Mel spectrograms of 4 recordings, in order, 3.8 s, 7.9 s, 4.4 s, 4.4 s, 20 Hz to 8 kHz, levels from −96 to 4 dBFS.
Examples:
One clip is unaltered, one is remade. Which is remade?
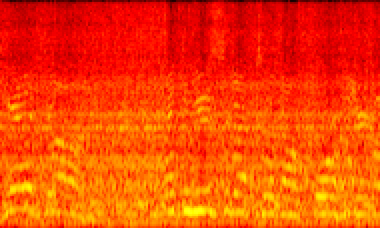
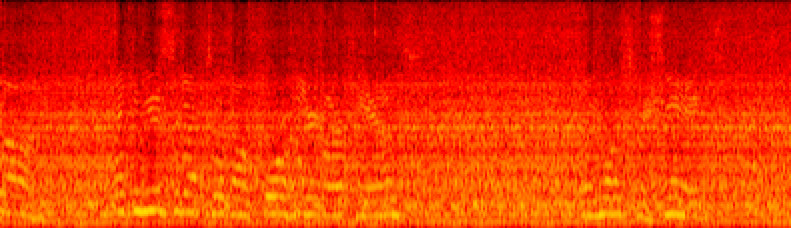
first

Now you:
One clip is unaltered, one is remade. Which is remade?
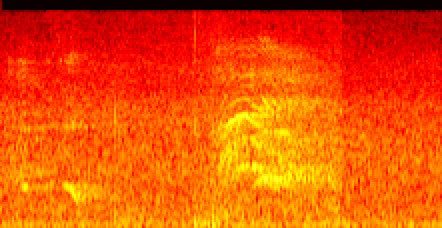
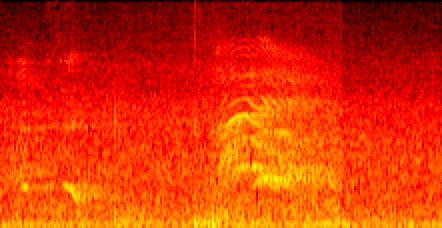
first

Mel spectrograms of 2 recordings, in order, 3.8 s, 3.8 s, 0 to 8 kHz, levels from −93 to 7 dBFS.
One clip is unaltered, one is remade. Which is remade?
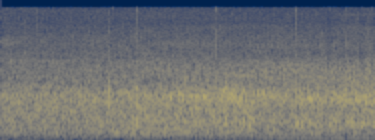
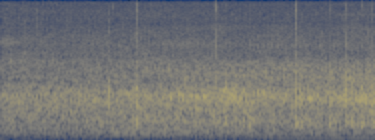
first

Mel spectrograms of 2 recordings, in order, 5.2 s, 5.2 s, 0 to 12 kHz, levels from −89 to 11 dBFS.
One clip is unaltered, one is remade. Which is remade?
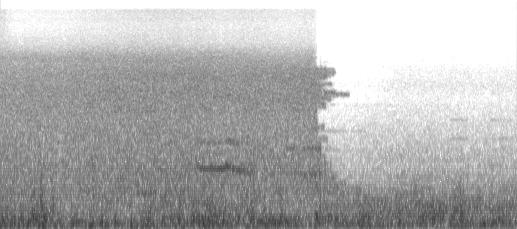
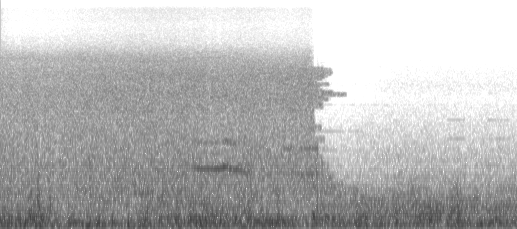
first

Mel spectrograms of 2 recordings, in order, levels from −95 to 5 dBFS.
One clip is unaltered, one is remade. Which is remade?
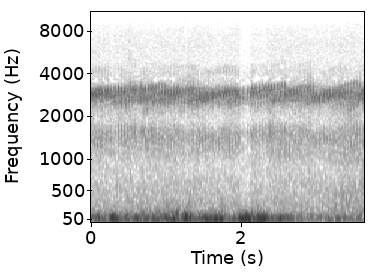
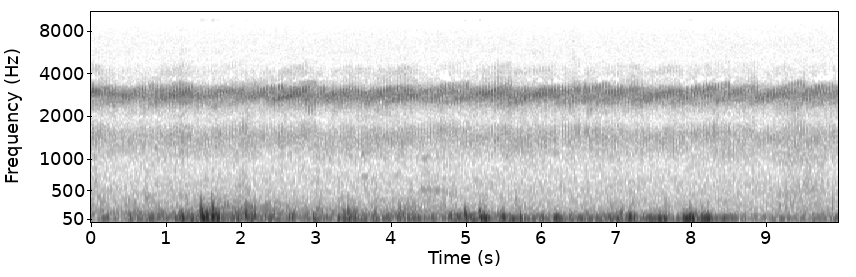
second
